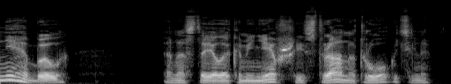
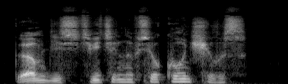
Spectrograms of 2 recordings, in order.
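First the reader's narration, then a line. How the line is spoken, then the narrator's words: Quiet. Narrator (Russian): тихо сказала Генриетта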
